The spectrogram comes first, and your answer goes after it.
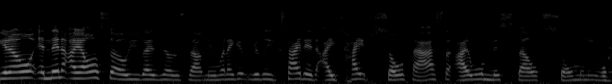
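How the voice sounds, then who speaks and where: A woman speaks at a moderate pace in an animated tone, her fairly high pitch showing ordinary variation. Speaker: podcast co-host and streamer. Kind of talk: casual chat. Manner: loud, animated.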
